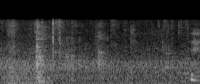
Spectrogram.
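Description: Horse chewing carrot, a few short crisp crunches, with a person's short laugh near the end.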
